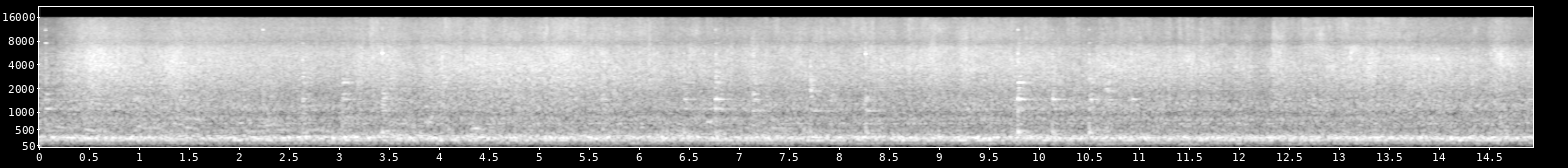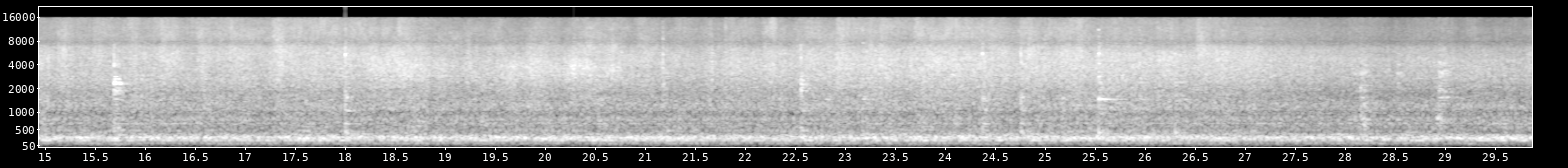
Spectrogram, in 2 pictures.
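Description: Oyster blade steak frying: a steady sizzle with scattered small pops and clicks.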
